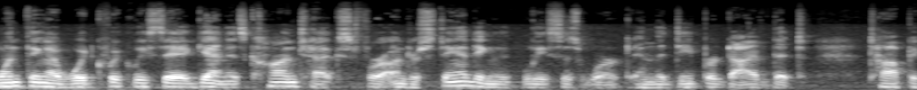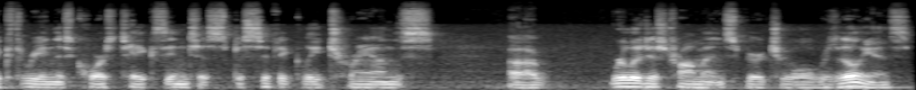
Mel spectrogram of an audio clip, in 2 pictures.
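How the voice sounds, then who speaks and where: In an American accent, the speaker's voice comes across as somewhat breathy. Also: man, fairly low pitch for a man, moderate pace. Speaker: lecturer. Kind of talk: lecture. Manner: hesitant, many fillers.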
